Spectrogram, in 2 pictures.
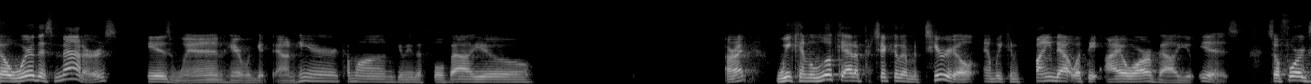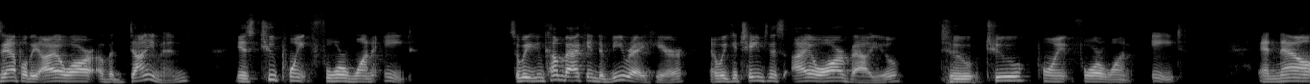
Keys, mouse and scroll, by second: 0.7-2.6 scroll, 2.6-4.8 scroll down 32, 4.8-10.1 middle drag, 4.8-7.5 scroll, 19.5 click, 22.9 click, 23.2-25.2 typing.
